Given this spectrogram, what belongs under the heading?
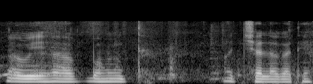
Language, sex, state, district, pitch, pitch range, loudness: Chhattisgarhi, male, Chhattisgarh, Rajnandgaon, 135 Hz, 130-135 Hz, -18 LUFS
